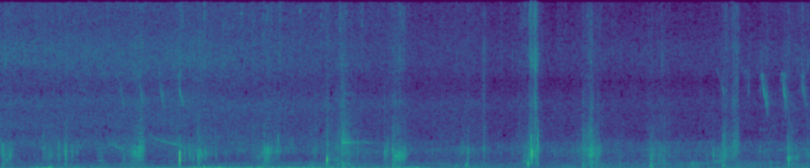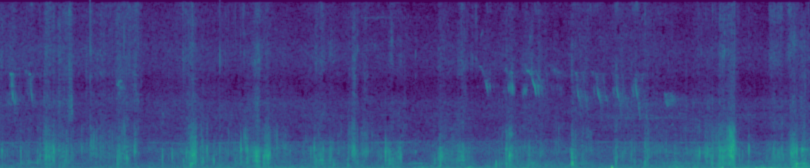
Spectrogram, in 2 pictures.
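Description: Footsteps walking uphill on a grassy dirt path, an irregular run of short scuffs and crunches with a low rumble beneath.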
